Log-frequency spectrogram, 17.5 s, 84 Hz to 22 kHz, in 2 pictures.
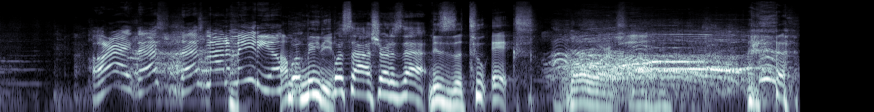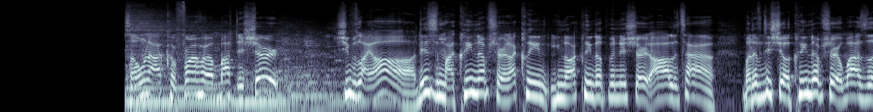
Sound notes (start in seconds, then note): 7.5 audience exclaiming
